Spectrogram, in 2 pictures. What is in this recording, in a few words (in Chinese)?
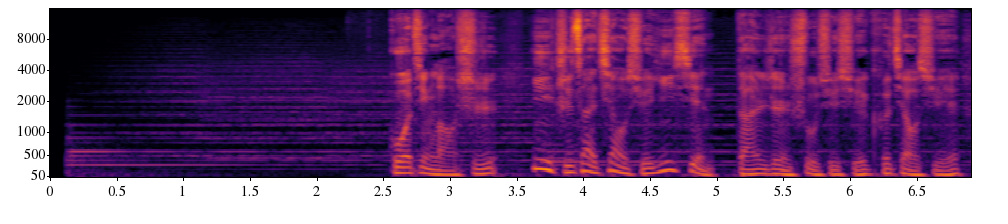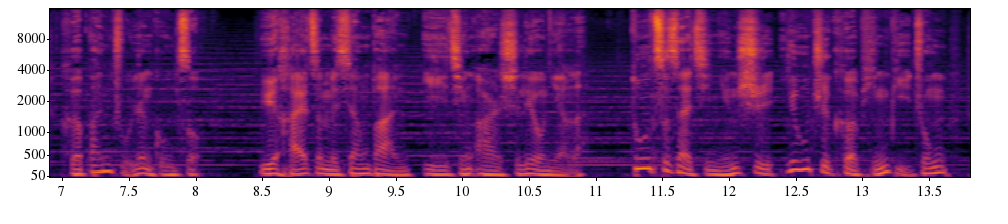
男 人物专题 最美教师; 《最美教师 郭老师》; 男26-大气力度 质感磁性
